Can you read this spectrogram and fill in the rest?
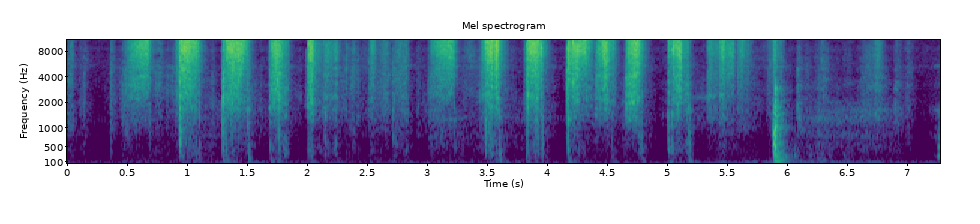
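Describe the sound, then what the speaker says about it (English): An oracle card deck is shuffled by hand in a quiet room: a series of close, soft papery riffles and rubs in irregular bursts, with one sharper snap near the end. "It's a very smooth shuffle, I have to say."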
